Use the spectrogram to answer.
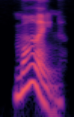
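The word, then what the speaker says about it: mein: E-I always makes an I sound, so the word for my is mine.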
